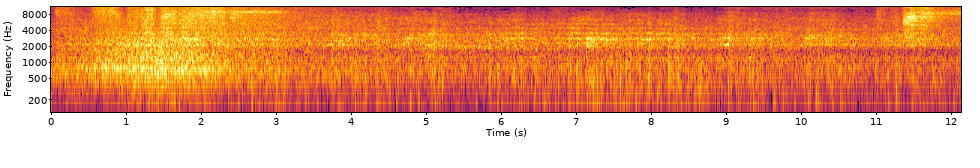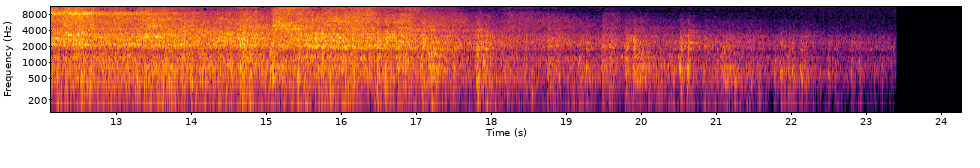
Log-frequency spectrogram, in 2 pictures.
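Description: JR Freight EF66 electric locomotive passing close by at the head of a container train, loudest about a second or two in, followed by the long string of container flatcars rolling past with the clickety-clack of wheels over the rail joints. The noise fades near the end and then cuts off abruptly.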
